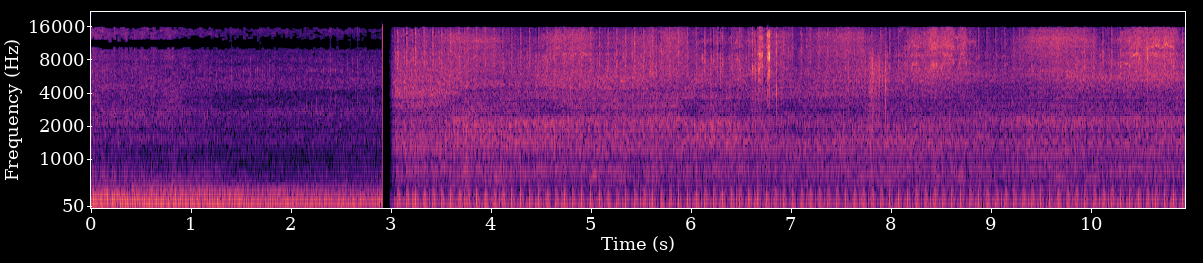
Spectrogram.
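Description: Motorcycle engine running with its pitch slowly rising. After a sudden cut about three seconds in, a motorcycle engine idles with an even, rapid pulse.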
